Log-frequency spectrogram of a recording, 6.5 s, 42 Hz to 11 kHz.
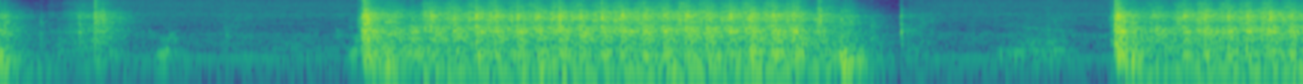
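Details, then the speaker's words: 1969 Porsche 911 with swapped Subaru EZ30R flat-six: two long bursts of steady starter cranking, about three turns a second, never catching; crank no start. "his guy said we check your ignition that when you're actually turning the key that that ignition voltage doesn't drop"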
